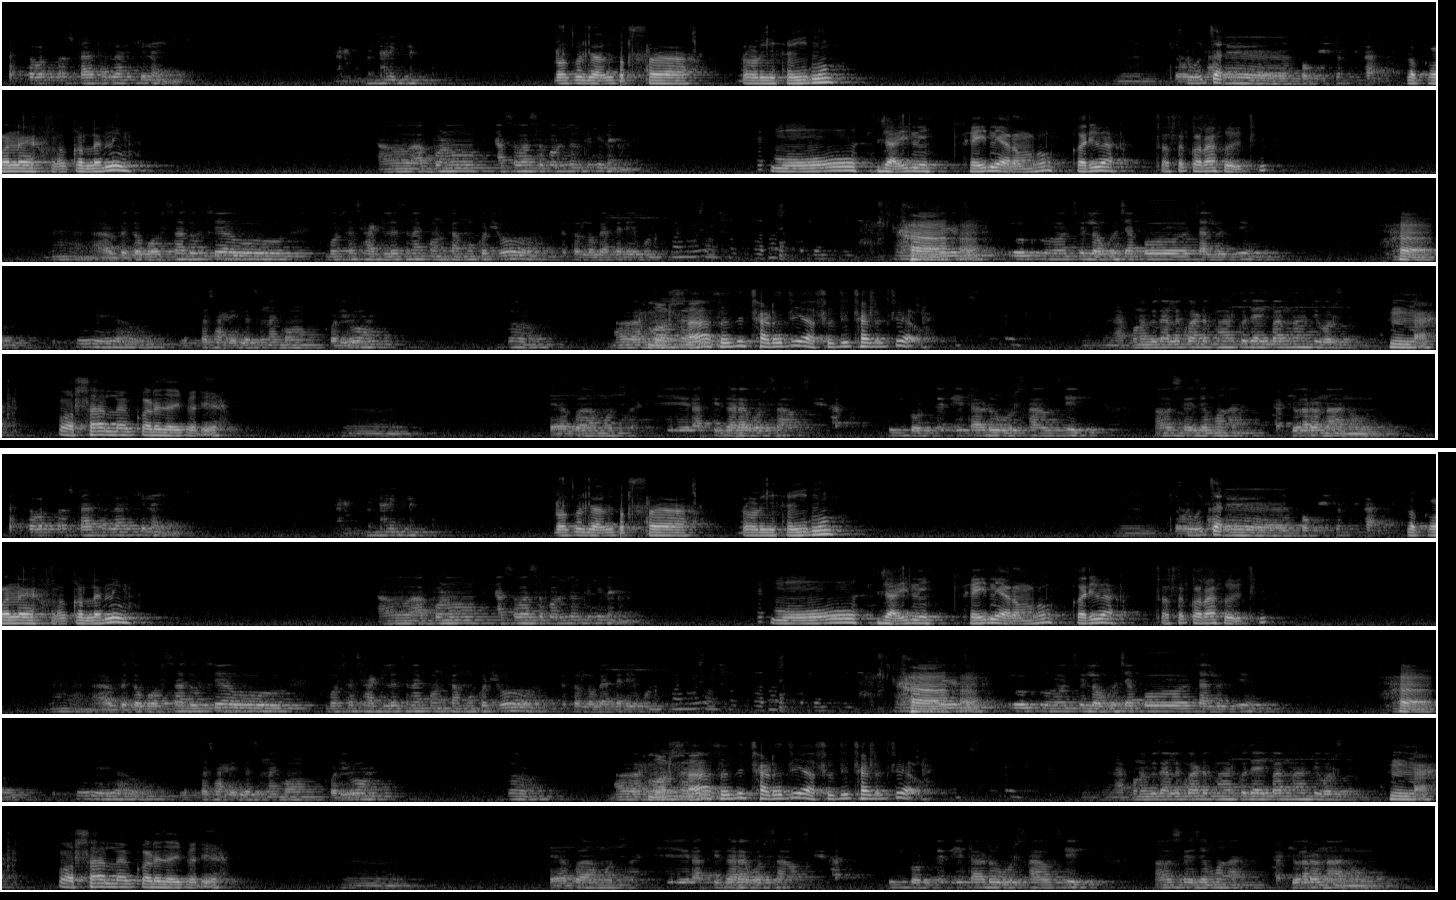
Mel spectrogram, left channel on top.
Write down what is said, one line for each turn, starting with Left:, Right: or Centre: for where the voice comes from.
Right: <inaudible> ଷ୍ଟାଟ ହେଲାଣି କି ନାଇଁ ଆରମ୍ଭ ହେଲାଣି କି ନାଇଁ।
Left: <inaudible> କୁ ଯାଉ ବର୍ଷା ତଳୀ ହେଇନି।
Right: ହୁଁ ତଳି
Left: ସବୁ
Right: ତାହେଲେ ପକେଇଚନ୍ତି ନା।
Left: କଲେ ହଳ କଲେନି।
Right: ଆଉ ଆପଣ ଚାଷ ବାସ କରୁଛନ୍ତି କି ନାଇଁ?
Left: ମୁଁ ଯାଇନି ହେଇନି ଆରମ୍ଭ କରିବା। ଚାଷ କରା ହୋଇଛି।
Right: ନା ଆଉ ଏବେ ତ ବର୍ଷା ଦଉଛି ଆଉ। ବର୍ଷା ଛାଡିଲେ ସିନା କଣ କାମ କରିବ ଏ ତ ଲଗା ତାର ଏ ବଷ
Left: <unintelligible> <unintelligible>
Right: ହୁଁ ଯେହେତୁ
Left: ହଁ
Right: ଅଛି ଲଘୁଚାପ ଚାଲୁଛି। ହୁଁ
Left: ହଁ
Right: ବ ହୁଁ ଆଉ ବଛା ଛାଡିଲେ ସିନା କଁ କରିବ। ତ ଆଉ ଆପଣ
Left: ବର୍ଷା
Right: ତାହେଲେ।
Left: ଆସୁଛି ଛାଡୁଛି ଆସୁଛି ଛାଡୁଛି ଆଉ। ଅା <inaudible>
Right: ହୁଁ ଆପଣ ବି ତାହେଲେ କୁଆଡେ ବାହାରକୁ ଯାଇ ପାରୁ ନାହାନ୍ତି ବର୍ଷା‌ରେ।
Left: ନା ବର୍ଷା ହେଲେ ଆଉ କୁଆଡେ ଯାଇପାରିବେ।
Right: ହୁଁ। ସେୟା ତ ଆମର ତ ଏଠି ରାତି ସାରା ବର୍ଷା ହଉଛି ରାତି ଗୋଟେ ଦିଟା ଠୁ ବର୍ଷା ହଉଛି। <unintelligible> ଆଉ ସେ ଜମା ଛାଡ଼ିବାର ନାଁ ନଉନି।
